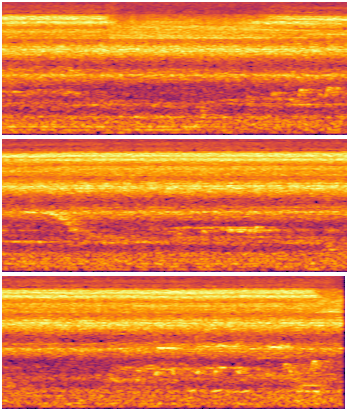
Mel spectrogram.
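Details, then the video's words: Shrill, sustained cicada song on a summer day, a piercing high tone swelling in early on and holding steady over a constant buzzing hum, while faint scattered chirps sound underneath. "Cicadas: the sound of summer"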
